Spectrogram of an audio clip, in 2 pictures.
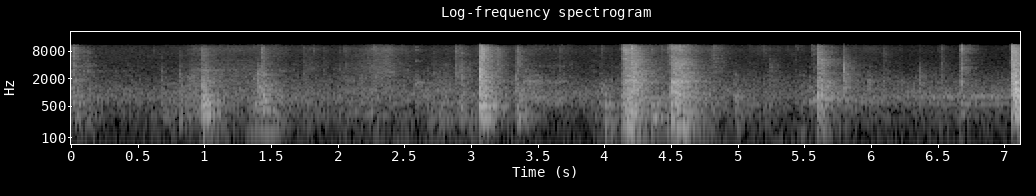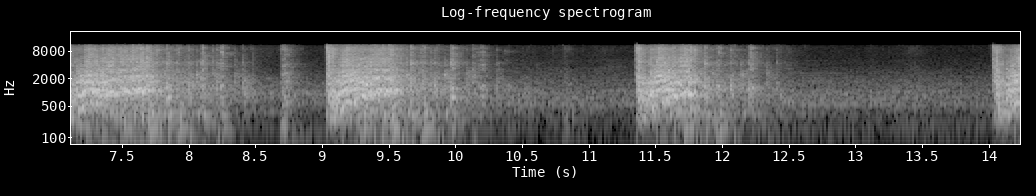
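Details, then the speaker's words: John Deere riding mower with 48" deck, older and neglected: starter whirs in short bursts of about a second with no turning-over rhythm, starter gear seems not to engage the engine, though the engine spins fine; owner suspects an electrical fault after sparks were seen near the battery. "it sounds like the starter gear and the bevel in there is an engaging proper it sounds like it isn't going up and hitting the engine or like it's going up and hitting the engine and the engine just isn't moving"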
